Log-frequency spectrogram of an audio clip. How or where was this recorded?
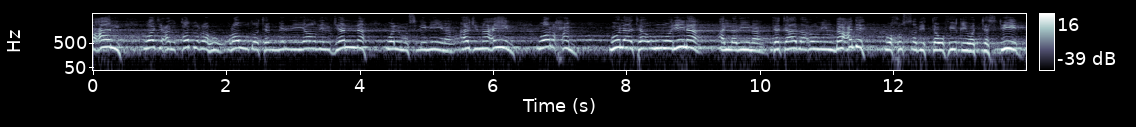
large echoing room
